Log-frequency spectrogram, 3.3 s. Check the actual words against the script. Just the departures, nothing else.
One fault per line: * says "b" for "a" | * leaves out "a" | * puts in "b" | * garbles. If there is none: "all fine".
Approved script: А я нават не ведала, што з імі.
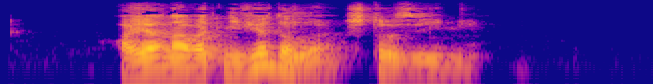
all fine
